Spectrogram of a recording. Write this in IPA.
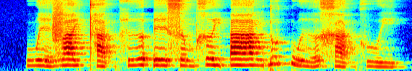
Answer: w e˨˩˨ v a˧ j t̪ʰ a˨˩ k̚ h ɨ˧˥ ə̯ ʔ e˧ s ə˨˩ m x ə˧ j ʔ aː˧ ŋ ɗ u˦˥ t̚ w ɨ˨˩˦ ə̯ x a˨˩ k̚ x u˨˩ j

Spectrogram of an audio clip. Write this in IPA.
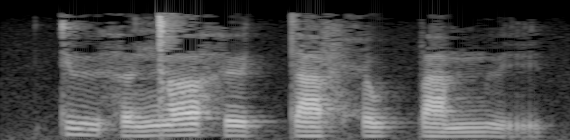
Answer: t ʉ h ə ŋ͡ǀ ʌ h ø tː a f ħ u pː a mː ʉ r

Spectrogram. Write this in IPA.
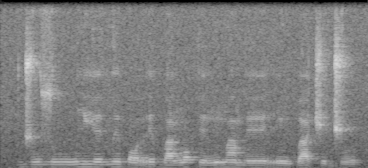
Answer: d͡ʒ u˨ z uː˨ w i˦ j e˦ v ɪ˦˨ p ɔ˨ r ɪ˦ b a˨ ŋ ɔ˦ k e˨ ŋ ĩ˦ b ã˦ b eː˨ r ĩ˨ ɡ͡b a˦ t͡ʃ ɪ˨ d͡ʒ ʊ˨

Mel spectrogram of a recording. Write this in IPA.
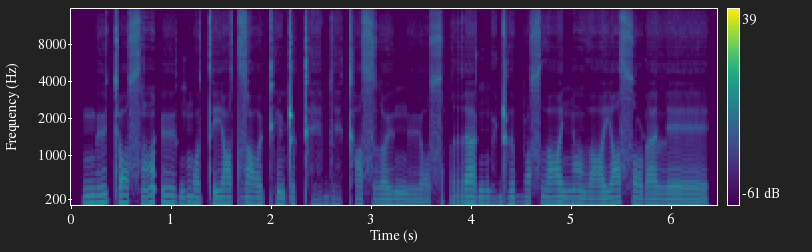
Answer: m ø tʼ ø sˤ ɛ̃ ʔ øː ɡ m ɔ tʼ eː tˤ zˤ øː kʰ ẽ ʈ ə kʰ ɛ̤ b l ɛ̤ kʰ a sˤ l ø ŋ øː sˤ | r a ɡ ŋ ə̤ ɖʱ ə b ɔ sˤ ðˤ eː ŋ ɛ̃ ðˤ eː sˤ ø ɽ a l ɛː

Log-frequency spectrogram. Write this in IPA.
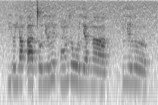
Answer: j ɘ j a ʔ a t o lʲ ɵ l ĩ ʔ õ z o lʲ a n̪ ã | lʲ ɘ l ɵ

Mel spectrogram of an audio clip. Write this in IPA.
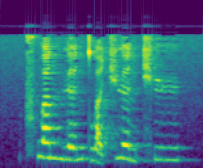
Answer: ʈ͡ʂʰ w a˦ n n̪ ɥ ɛ˨˦ n t̪ w ä̰˨˩ t͡ɕ ɥ ɛ˥˨ n t͡ɕʰ y˦

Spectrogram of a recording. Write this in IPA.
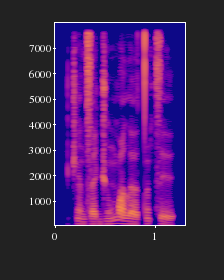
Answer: t͡ʃ æ̃ d͡z æ d͡ʒ ũ m ɑ l ɜ t ə̃ t͡s ɪ

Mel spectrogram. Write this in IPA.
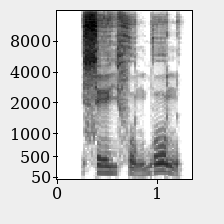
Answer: s eː˧ j f o˩˦ n b o˥˩ n

